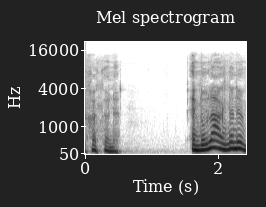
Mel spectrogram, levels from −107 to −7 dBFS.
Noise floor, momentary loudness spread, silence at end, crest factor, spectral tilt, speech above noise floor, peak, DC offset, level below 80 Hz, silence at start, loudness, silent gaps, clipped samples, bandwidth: -79 dBFS; 10 LU; 0 s; 14 dB; -8.5 dB/octave; 58 dB; -10 dBFS; under 0.1%; -74 dBFS; 0.1 s; -23 LUFS; none; under 0.1%; 11 kHz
